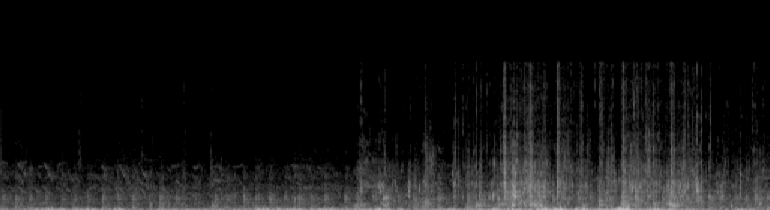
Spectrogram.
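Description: Water splashing in a plastic tub as a toddler slaps and paddles it with his hands, irregular splashes that grow busier and louder in the second half.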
